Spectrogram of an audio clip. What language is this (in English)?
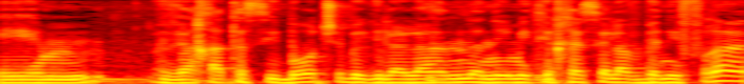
Hebrew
